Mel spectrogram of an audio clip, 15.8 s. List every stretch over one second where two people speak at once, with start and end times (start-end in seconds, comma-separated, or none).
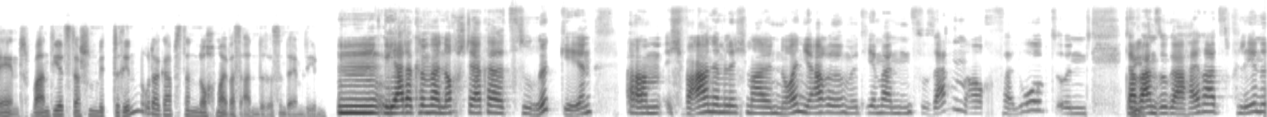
none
